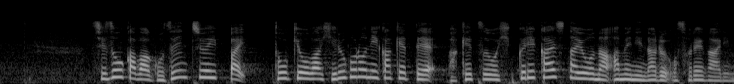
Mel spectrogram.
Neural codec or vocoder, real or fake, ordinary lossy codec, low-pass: none; real; none; none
